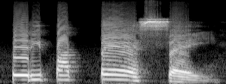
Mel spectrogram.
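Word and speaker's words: περιπατήσῃ: E aqui é a sílaba tônica, tá aqui o acento, té. Peripaté. Sigma, eta, sé. E nós temos aqui um iota pequenininho debaixo do eta. Eu vou falar sobre esse iota posteriormente. Isso é um iota subscrito. Ele também se pronuncia. Então, peripatécei.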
